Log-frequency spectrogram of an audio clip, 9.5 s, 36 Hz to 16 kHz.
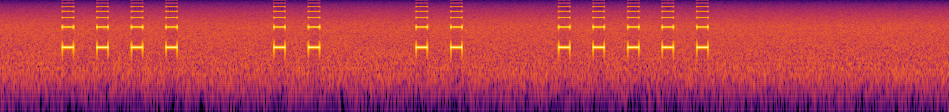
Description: Beep code, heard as beeps from a small speaker, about 1220 Hz. 4-2-2-5.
